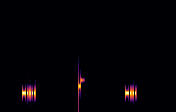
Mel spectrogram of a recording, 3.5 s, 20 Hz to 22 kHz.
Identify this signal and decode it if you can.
Morse code, heard as a keyed tone, about 48 wpm, 700 Hz. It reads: 6 B
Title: Single Character (Letter:Number:Punctuation:Prosign) Alt 50wpm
